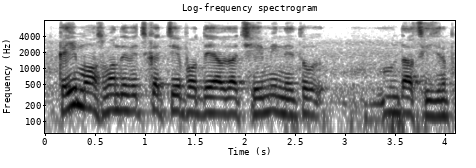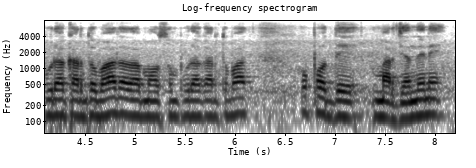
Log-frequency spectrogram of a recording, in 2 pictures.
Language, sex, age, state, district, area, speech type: Punjabi, male, 45-60, Punjab, Mansa, urban, spontaneous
